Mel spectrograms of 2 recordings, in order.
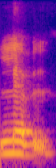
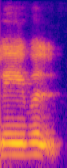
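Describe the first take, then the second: First: The word is said quickly. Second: The word is said slowly. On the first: The speaker calls it right. "it has to be quick" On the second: The speaker calls it wrong. "if you say it slowly, it turns up to be level. That is wrong"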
